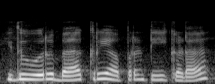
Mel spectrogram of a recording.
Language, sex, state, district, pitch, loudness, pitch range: Tamil, female, Tamil Nadu, Kanyakumari, 220 Hz, -13 LUFS, 205-240 Hz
